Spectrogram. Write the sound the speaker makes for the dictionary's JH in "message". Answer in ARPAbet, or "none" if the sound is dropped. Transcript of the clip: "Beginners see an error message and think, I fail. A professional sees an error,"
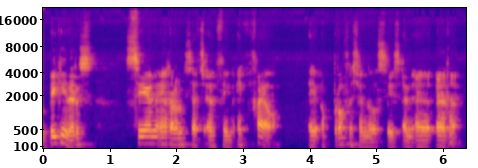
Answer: CH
